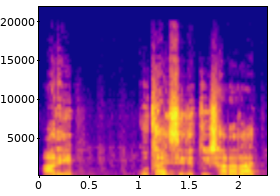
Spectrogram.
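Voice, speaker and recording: Cartoon parent, played by a man: anxious, caring, tender, pitched high. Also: moderate pace, a bit bright, faint music behind. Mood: worried, tender. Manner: worried, tender. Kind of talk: cartoon drama acting.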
